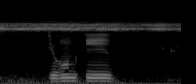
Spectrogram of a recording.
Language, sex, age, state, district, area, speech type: Santali, male, 18-30, West Bengal, Birbhum, rural, spontaneous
